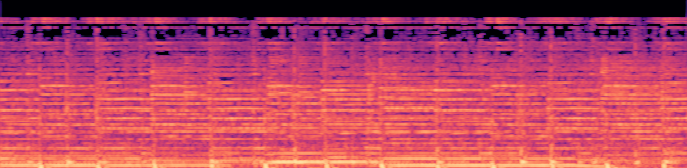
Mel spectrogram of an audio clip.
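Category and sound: signal or alarm, christmas bells ringing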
